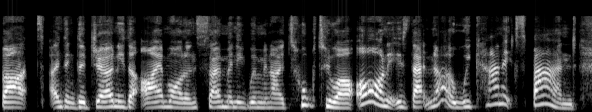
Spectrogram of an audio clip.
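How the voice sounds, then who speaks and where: With a British accent and a medium pitch, a woman talks at a moderate pace with lively intonation, the sound dry and close with no echo against a quiet background. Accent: British, very proper. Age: middle-aged. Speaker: style coach, tech executive. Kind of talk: interview conversation.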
